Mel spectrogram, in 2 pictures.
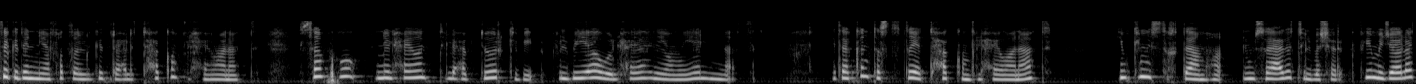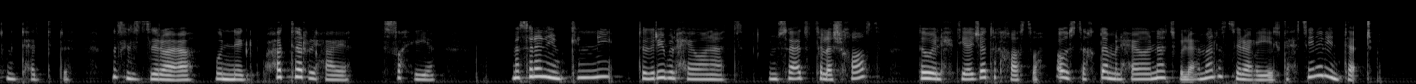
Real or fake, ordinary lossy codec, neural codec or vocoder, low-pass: fake; none; codec, 16 kHz, 16 kbps, FunCodec, trained on Chinese and English, 50 frames a second; none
